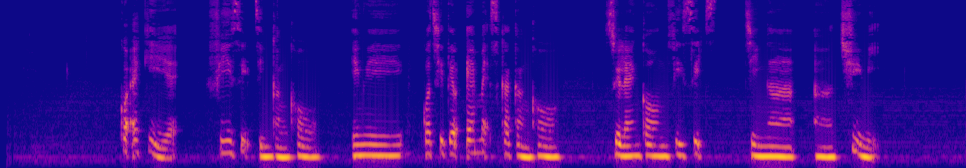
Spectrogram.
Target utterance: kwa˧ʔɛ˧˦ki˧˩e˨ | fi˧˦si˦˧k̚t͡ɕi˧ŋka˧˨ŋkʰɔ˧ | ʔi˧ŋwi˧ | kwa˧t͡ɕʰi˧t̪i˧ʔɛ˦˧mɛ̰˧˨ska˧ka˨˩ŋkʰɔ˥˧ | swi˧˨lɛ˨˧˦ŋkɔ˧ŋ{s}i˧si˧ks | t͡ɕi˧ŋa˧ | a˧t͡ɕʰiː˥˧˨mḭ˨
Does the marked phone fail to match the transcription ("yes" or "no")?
yes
